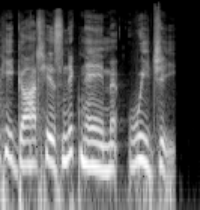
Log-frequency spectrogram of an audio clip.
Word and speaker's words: Weegee: So Ouija, which is O-U-I-G-A for the Ouija board, he took that phonetically and recast it as Ouija, W-E-E-G-E-E, and that's the name he used for the rest of his career.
